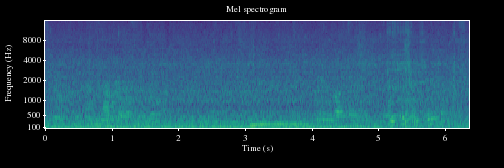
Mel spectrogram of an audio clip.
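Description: Steady low hum of aquarium equipment such as air pumps and filters, with faint indistinct voices in the background.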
